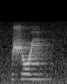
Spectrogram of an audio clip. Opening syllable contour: high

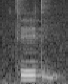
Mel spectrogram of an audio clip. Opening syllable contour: high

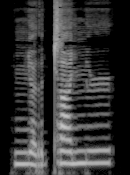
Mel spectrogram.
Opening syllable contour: low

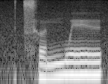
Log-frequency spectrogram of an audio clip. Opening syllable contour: rising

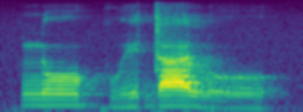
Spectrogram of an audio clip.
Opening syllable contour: high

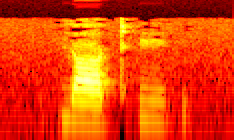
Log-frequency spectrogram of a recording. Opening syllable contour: low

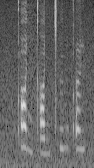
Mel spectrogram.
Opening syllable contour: falling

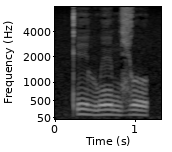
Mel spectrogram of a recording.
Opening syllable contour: falling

